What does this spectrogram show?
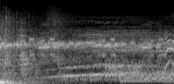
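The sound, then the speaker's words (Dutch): A dense chorus of frogs croaking steadily and fairly loudly, their overlapping calls forming a continuous buzzing drone with no pauses and no voices. “Wat is dat nou voor gekwaak?”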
